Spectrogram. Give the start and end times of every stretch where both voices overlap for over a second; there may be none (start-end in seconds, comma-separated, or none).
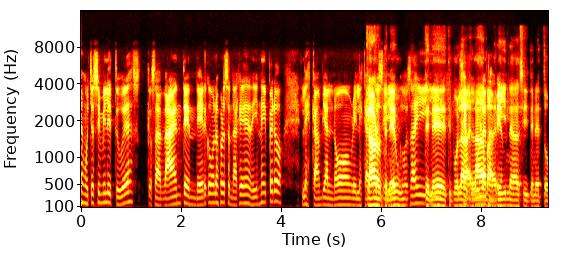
5.7-8.5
